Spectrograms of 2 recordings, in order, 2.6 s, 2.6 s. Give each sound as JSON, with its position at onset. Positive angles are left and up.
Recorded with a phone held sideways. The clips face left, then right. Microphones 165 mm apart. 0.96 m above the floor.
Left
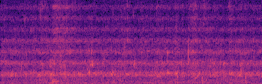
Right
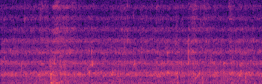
{"t": 0.5, "sound": "a snare drum", "side_deg": -65, "distance_m": 8.0}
